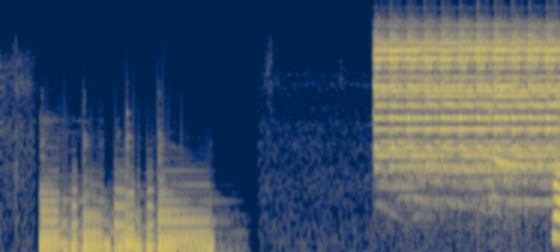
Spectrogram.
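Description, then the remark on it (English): A closing bell sound effect: a short run of low, punchy synth notes, a brief silence, then a loud, bright bell rings continuously with a rapid pulsing clang until the end. “Closing bell.”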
